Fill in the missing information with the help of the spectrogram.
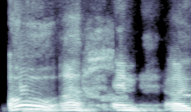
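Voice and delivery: usual speaking voice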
